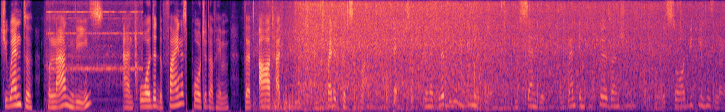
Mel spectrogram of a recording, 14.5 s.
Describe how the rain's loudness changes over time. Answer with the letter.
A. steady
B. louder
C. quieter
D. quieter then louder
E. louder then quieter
C.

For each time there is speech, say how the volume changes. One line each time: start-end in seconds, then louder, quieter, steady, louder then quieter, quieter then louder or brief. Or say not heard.
0.1-14.4 quieter.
